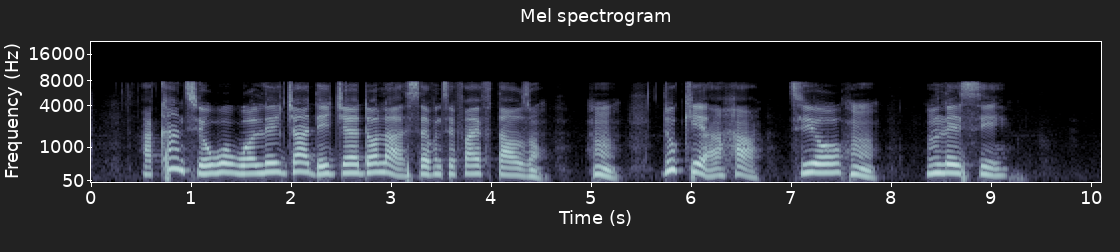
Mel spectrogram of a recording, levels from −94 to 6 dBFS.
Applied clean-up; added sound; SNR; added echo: none; none; none; none.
